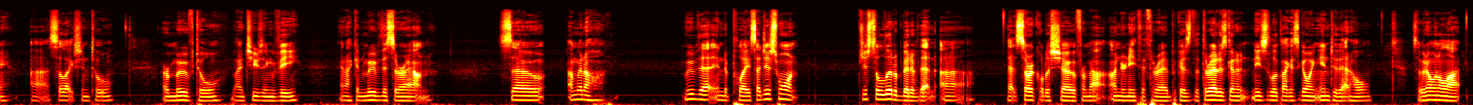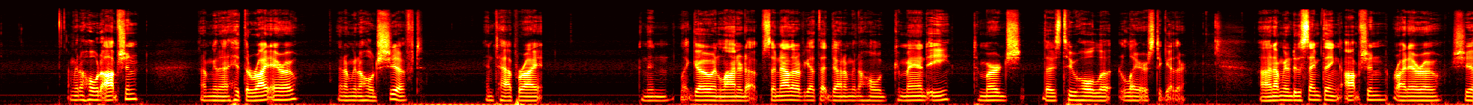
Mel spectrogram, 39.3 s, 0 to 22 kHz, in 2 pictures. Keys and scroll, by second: 4.1 Left, 8.7 Right, 8.9 Left, 18.0 Right, 24.8 Right, 25.0 Right, 25.1 Right, 25.3 Right, 25.5 Right, 25.8 Right, 26.1 Right, 26.6 Right, 31.8 e, 38.0 Right, 38.6 Right, 38.7 Right, 38.9 Right.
